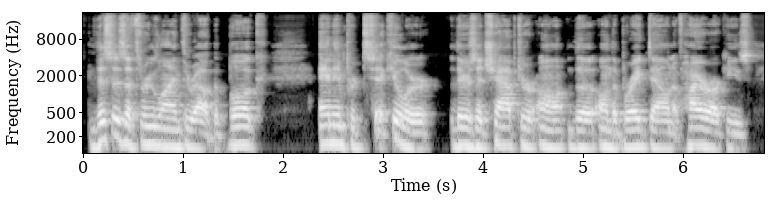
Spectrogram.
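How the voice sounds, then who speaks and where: A man's voice: medium pitch, steady tone, moderate pace. A man with a North Carolina accent, a guest author explaining his ideas in a podcast interview, thoughtful and full of restarts.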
